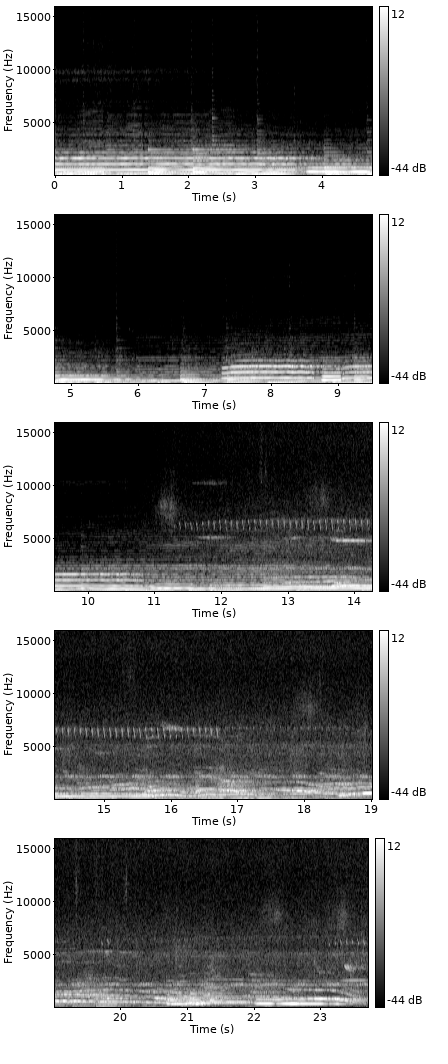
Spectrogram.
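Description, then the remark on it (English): A large pack of timber wolves and their pups howls together in a pine forest: long sustained howls overlapping with higher, wavering yips and cries from the pups, rising into a dense, echoing chorus in the second half. “The calls of a large pack of timber wolves and their pups echo through a pine forest.”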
